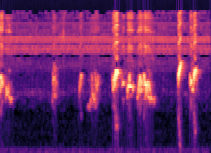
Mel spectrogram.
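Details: Close-up of a red-whiskered bulbul decoy bird in competitive singing: short chirpy, slurred whistled phrases come in separated bursts, rising and falling, ending with two sharp loud notes against a quiet background.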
